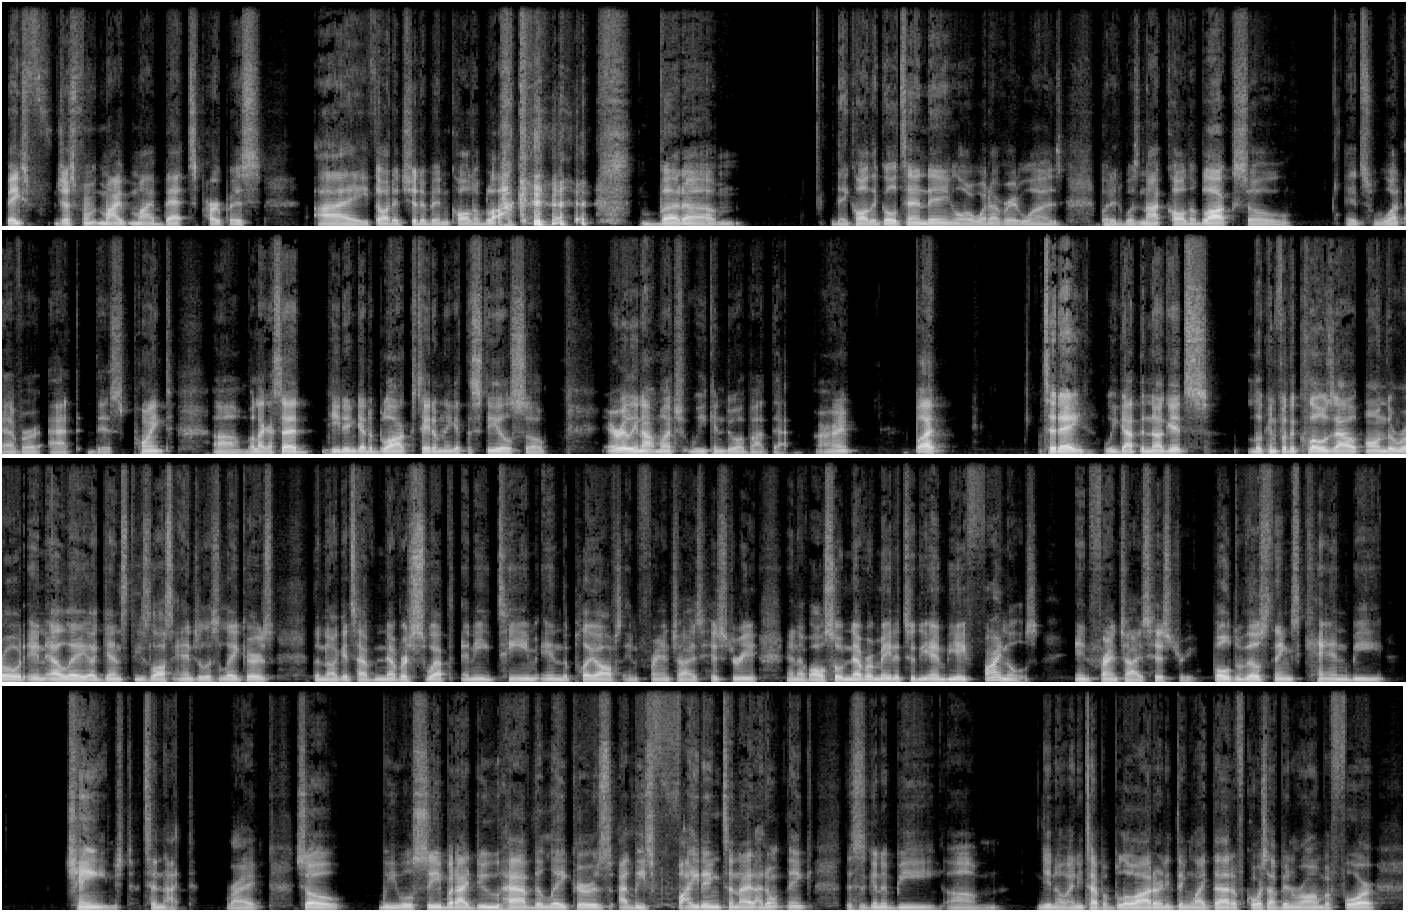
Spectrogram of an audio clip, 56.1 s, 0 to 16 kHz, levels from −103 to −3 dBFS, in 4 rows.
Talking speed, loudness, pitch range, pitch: 170 wpm, -25 LUFS, 90-105 Hz, 100 Hz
